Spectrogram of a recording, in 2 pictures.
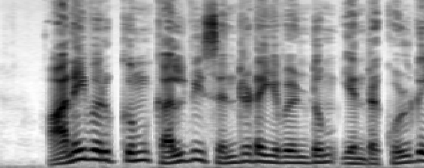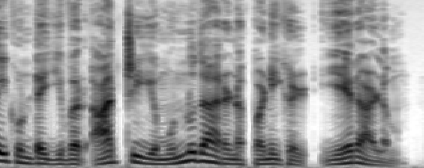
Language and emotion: Tamil, neutral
